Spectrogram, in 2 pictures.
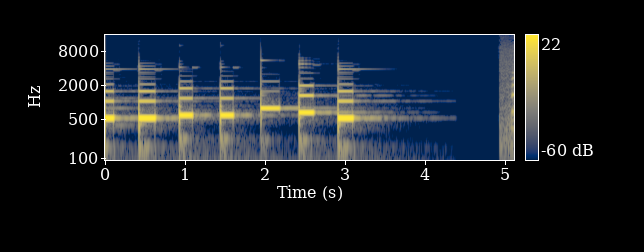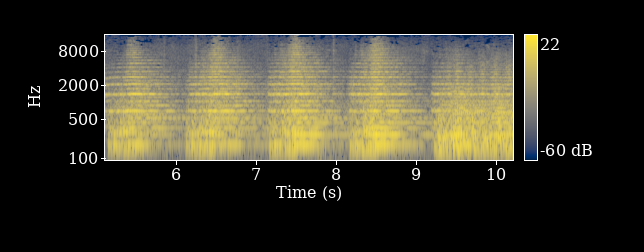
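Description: A simple melody picked out one note at a time on an electronic keyboard with an electric-piano tone, about two notes a second, ending about three seconds in. After a short silence, a fuller recorded music passage with sustained, choir-like sound begins and swells about once a second.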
